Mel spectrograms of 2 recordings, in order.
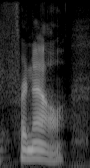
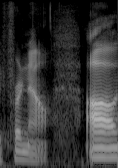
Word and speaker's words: Fresnel: And also from Intrepid, there's now the option to purchase a 4x5 Fresnel, or I think you say Fresnel. That's me reading Fresnel, but it's spelled Fresnel, but you say Fresnel, which basically you set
